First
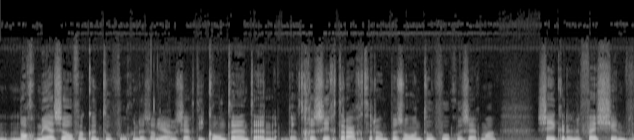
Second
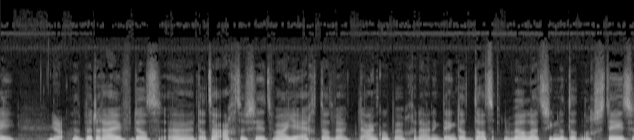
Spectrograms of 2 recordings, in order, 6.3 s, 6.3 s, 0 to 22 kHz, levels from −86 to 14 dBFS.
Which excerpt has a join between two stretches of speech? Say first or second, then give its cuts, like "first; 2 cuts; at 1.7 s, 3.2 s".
first; 1 cut; at 2.8 s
